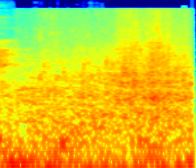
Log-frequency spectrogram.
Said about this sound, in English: Wow. Honk, honk. There's the boat.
